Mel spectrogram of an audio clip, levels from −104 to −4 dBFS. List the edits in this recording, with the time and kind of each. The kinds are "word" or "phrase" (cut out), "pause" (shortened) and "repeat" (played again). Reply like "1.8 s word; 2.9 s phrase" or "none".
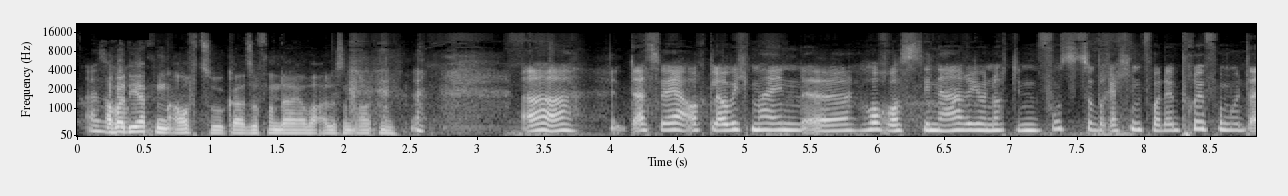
none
